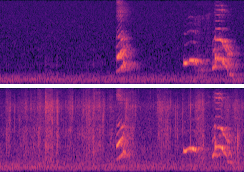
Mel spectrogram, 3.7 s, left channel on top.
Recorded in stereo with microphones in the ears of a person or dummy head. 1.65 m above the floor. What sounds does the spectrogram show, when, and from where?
1.7 s a child speaking: 45° right (ahead or behind), 1.6 m; by 3.5 s 80° right, 2.5 m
